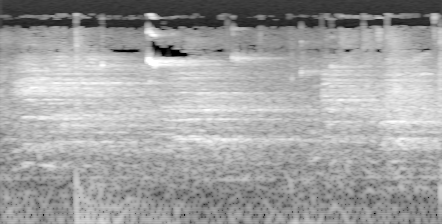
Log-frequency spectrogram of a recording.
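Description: Volleyball rally in a large gym: the ball struck with a thud or two, among indistinct players' and spectators' voices, all echoing in the hall.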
